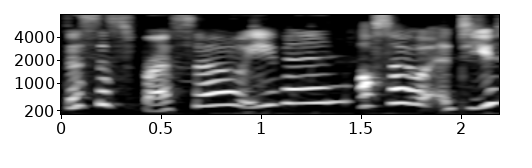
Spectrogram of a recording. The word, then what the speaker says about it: espresso: seeing this like this espresso even also do you say espresso or espresso i say espresso because i watched this video one time that was like actually it's not expresso it's espresso um these are things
